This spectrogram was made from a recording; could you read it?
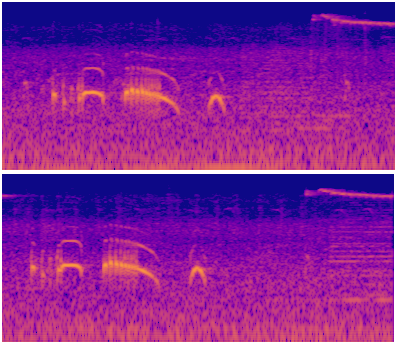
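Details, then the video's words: Spotted dove basking in morning sunshine, cooing twice: each phrase has quick soft notes, a long falling warbled coo and a short closing note; high thin whistles of another bird follow. "Cu Đất Gáy Gù Phơi Nắng Sáng"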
